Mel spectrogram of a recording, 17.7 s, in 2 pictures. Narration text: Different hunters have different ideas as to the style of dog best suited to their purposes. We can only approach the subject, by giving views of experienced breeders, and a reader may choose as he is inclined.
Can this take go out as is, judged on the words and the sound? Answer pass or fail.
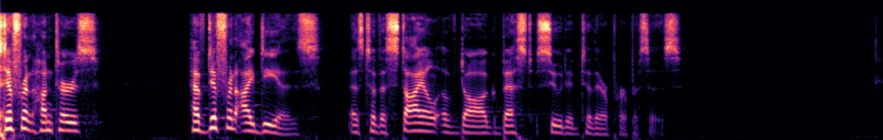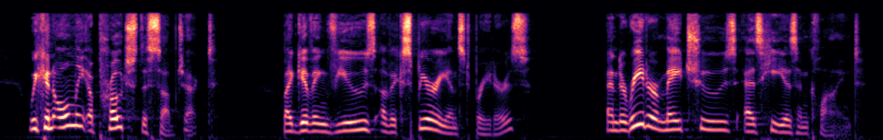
pass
